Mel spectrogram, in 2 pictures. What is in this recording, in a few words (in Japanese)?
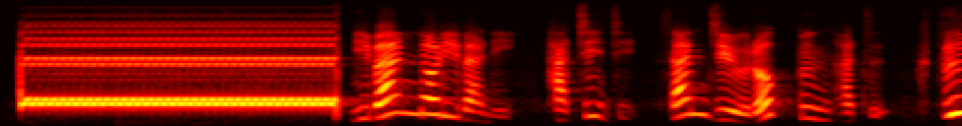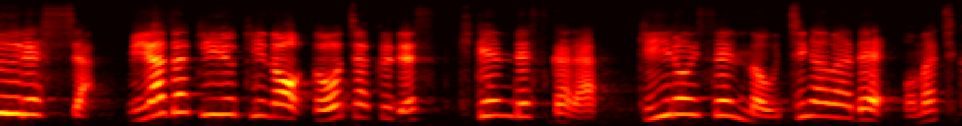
2番のりば接近放送（宮崎行き）, 女声放送; 伊集院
